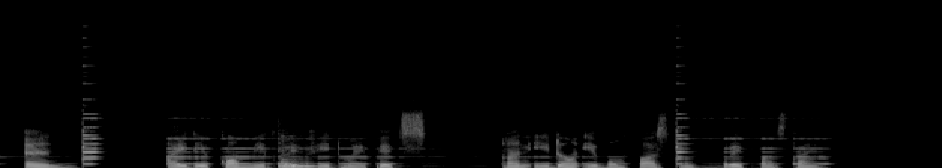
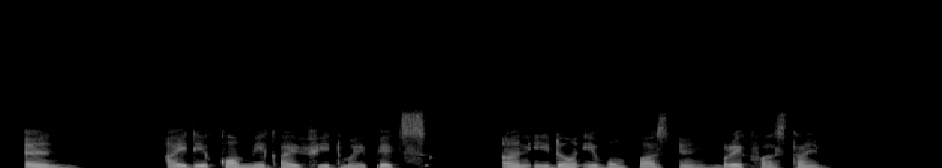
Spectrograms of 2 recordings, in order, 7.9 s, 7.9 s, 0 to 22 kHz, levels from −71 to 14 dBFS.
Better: second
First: noise reduction (neural mask model RNNoise)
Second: none

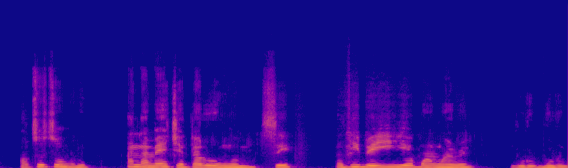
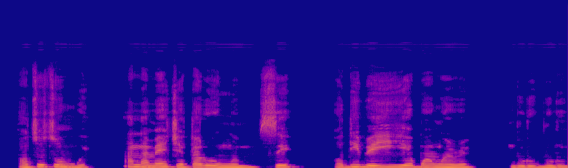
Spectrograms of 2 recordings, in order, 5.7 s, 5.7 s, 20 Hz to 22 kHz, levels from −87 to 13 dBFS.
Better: second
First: noise reduction (neural mask model DeepFilterNet 3)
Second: none

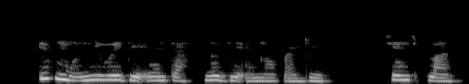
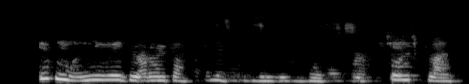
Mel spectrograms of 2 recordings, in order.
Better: first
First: none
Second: noise reduction (neural mask model Resemble Enhance denoiser)

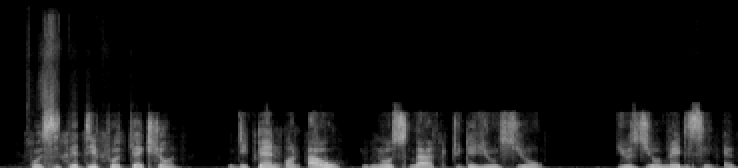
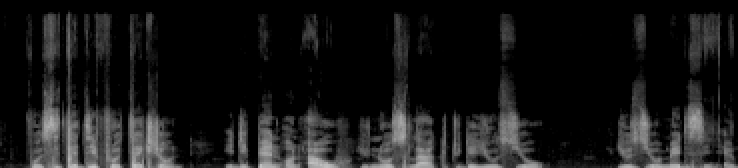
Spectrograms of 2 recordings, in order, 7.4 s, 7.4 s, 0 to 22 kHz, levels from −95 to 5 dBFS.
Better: second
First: noise reduction (neural mask model DeepFilterNet 3)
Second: none

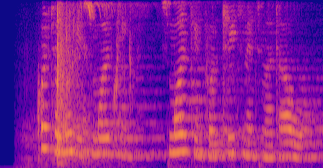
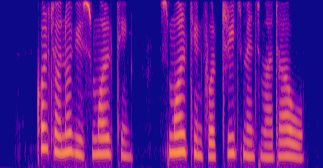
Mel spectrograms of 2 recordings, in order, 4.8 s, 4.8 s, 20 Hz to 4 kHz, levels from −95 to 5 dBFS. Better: second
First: background sound (Bathtub (filling or washing) / Water / Splash, splatter); 4 dB below the speech // room echo; dies away in 1.9 s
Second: none

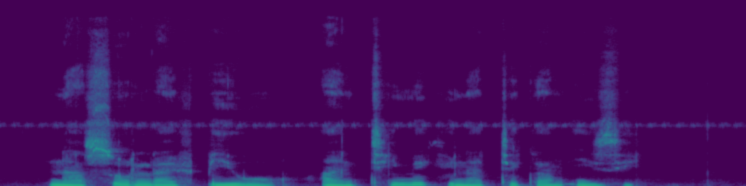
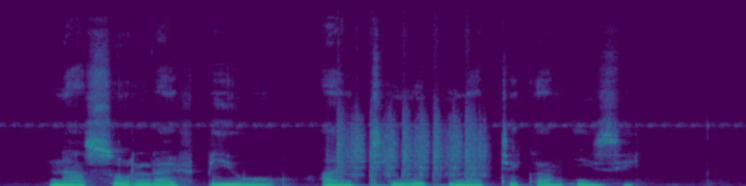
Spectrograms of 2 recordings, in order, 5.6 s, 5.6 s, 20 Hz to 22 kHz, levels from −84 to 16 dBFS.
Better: first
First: none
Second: background sound (Rattle (instrument)); 12 dB below the speech

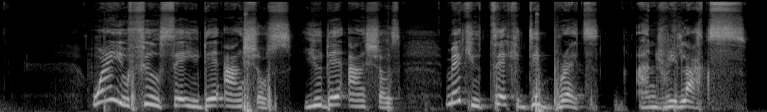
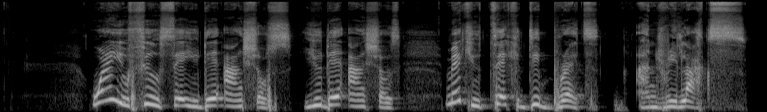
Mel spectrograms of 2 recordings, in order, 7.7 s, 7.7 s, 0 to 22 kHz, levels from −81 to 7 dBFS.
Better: second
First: background sound (Motor vehicle (road)); 13 dB below the speech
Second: none

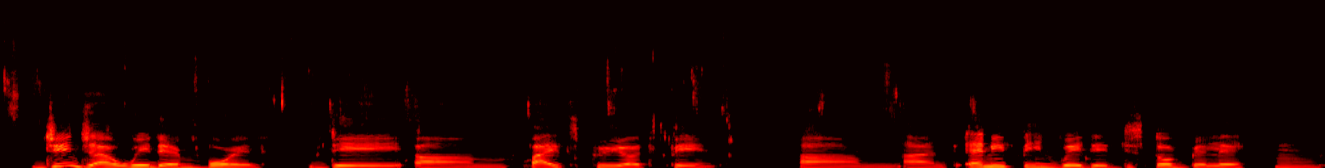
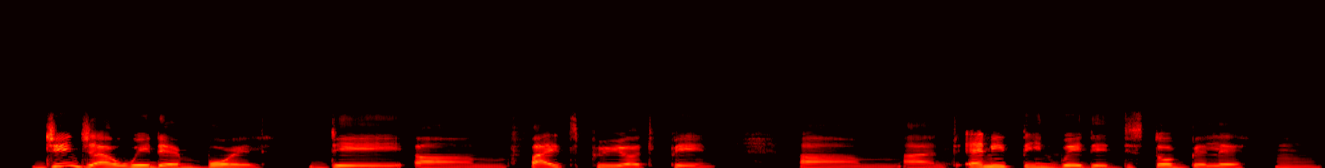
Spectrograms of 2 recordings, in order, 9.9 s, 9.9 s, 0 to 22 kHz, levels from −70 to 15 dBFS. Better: second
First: noise reduction (neural mask model Resemble Enhance denoiser)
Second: none

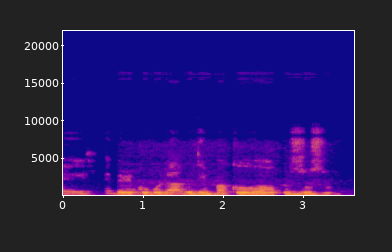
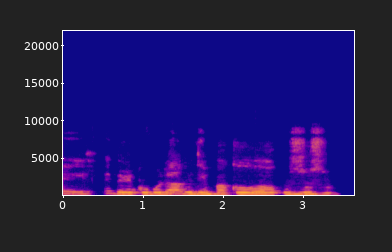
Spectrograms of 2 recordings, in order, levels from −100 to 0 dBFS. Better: first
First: none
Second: noise reduction (neural mask model Resemble Enhance denoiser)

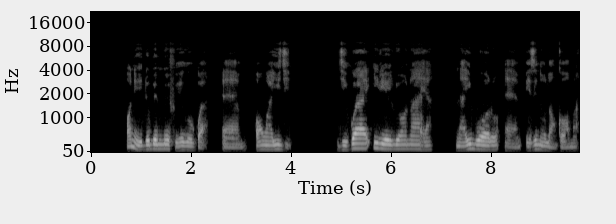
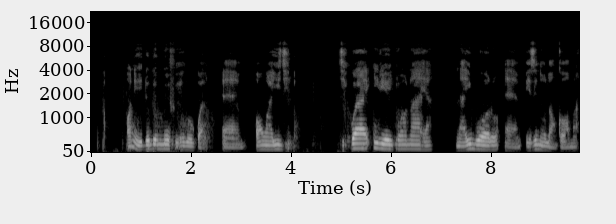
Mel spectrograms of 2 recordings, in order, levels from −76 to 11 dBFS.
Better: first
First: none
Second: noise reduction (neural mask model DeepFilterNet 3)

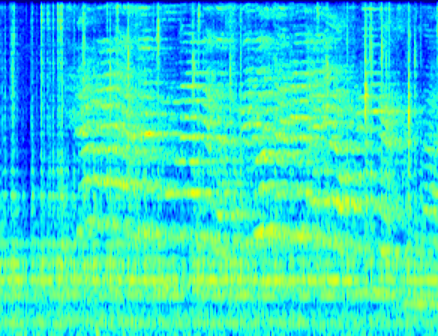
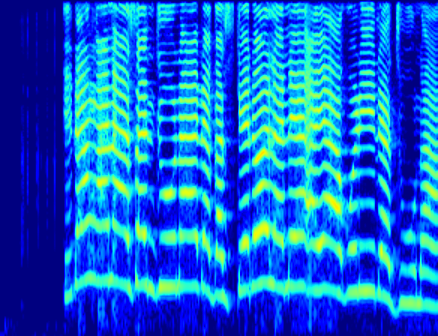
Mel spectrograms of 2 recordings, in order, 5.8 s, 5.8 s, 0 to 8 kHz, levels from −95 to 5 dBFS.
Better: second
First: background sound (Sink (filling or washing)); 2 dB below the speech // room echo; dies away in 2.1 s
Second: none

